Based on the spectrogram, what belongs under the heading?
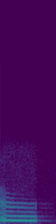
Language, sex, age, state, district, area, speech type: Manipuri, female, 18-30, Manipur, Kangpokpi, urban, conversation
